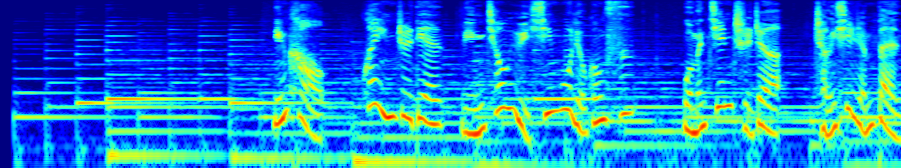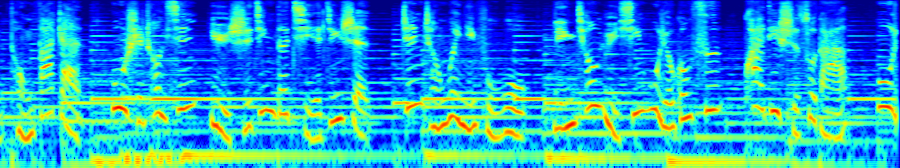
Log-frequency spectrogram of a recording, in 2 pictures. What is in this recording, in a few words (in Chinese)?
女 彩铃 物流; 宇鑫物流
